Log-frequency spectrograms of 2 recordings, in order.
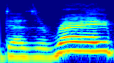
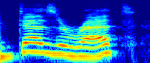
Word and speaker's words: Deseret: I've always pronounced it Deseret because I'm trained in French and the ET at the end is supposed to be pronounced A but it's actually Deseret.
